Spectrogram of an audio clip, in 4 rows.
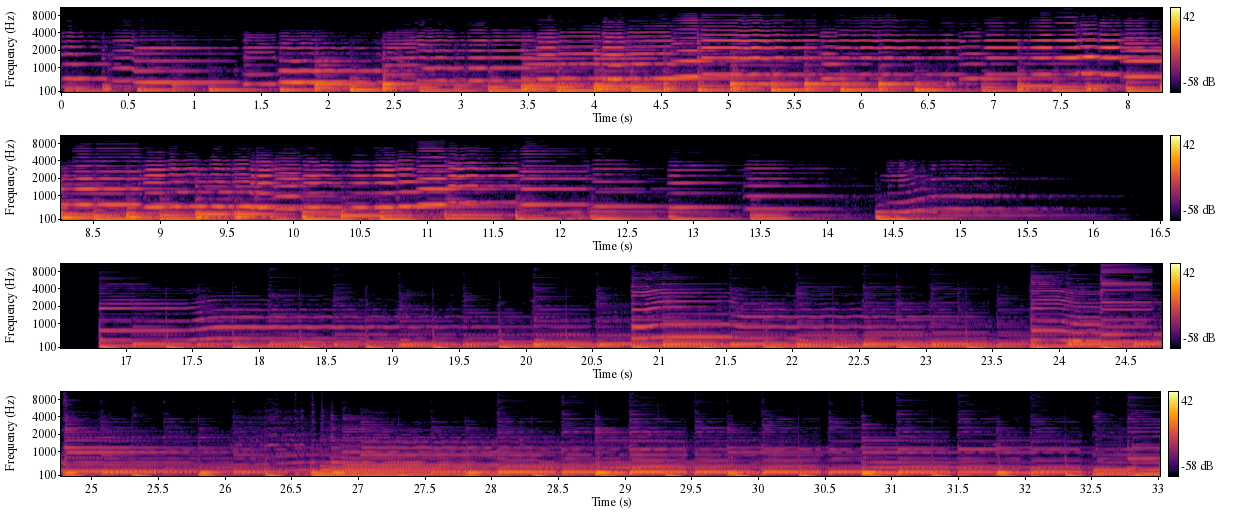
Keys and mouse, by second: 1.1 a, 1.6 click, 2.0 a, 5.8 b, 8.6 click, 9.4 click, 10.2 click, 10.4 click, 12.9 Tab, 13.9 click, 14.9 click, 15.3 click, 15.5 middle click, 19.5 Tab, 22.8 middle click, 24.3 click, 24.9 middle click, 25.7 middle click, 26.9 click, 27.6 middle click, 28.0 middle click, 29.7 click, 30.8 click, 31.6 d, 32.8 y.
